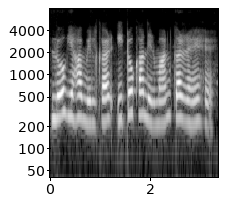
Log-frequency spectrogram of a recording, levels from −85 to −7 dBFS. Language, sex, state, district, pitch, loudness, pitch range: Hindi, female, West Bengal, Alipurduar, 250 Hz, -17 LUFS, 225-275 Hz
